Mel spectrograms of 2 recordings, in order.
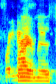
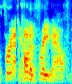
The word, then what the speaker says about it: Freiermuth: How do you pronounce his last name? Freiermuth, yeah. Freiermuth, and they go Muth. Like right. I called him Freemouth.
